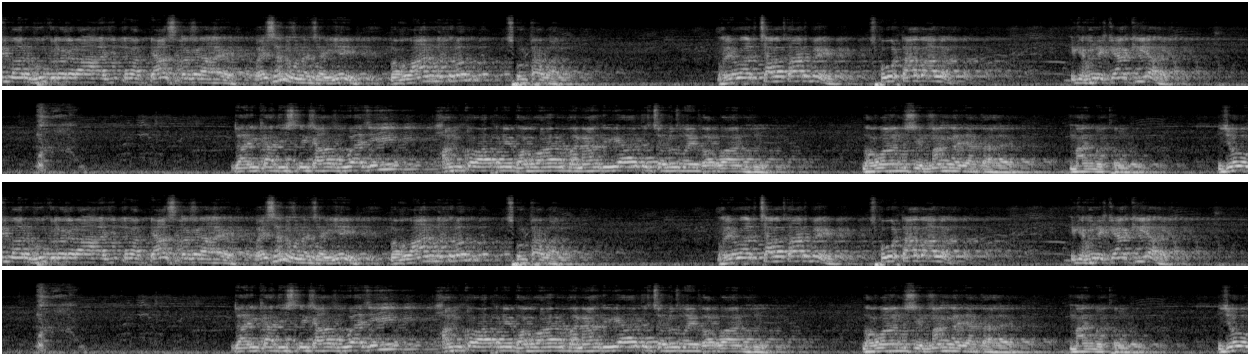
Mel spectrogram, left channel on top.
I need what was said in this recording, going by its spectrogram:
बार भूख लग रहा है, जितना प्यास लग रहा है, वैसा नहीं होना चाहिए। भगवान मतलब छोटा बालक, भले वो अच्छा अवतार में छोटा बालक, लेकिन हमने क्या किया है? द्वारिकाधीश ने कहा, बुआ जी हमको आपने भगवान बना दिया तो चलो मैं भगवान हूं। भगवान से मांगा जाता है, मांगो तुम लोग, जो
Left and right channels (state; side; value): identical; both; correlation 1.00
